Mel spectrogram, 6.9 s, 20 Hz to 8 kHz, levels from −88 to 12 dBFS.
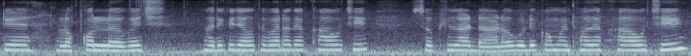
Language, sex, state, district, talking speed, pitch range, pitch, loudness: Odia, female, Odisha, Khordha, 95 wpm, 235-250 Hz, 245 Hz, -13 LUFS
